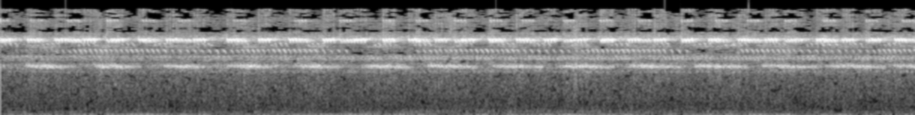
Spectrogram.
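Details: Crickets chirping in a dense chorus: bright, high trilled pulses stacked in several layers, with a steady pulsing beat about twice per second and no other clear sounds.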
